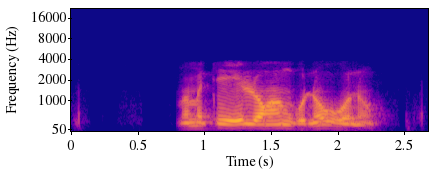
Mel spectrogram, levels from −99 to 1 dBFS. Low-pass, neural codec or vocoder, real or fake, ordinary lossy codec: 3.6 kHz; vocoder, 44.1 kHz, 128 mel bands every 512 samples, BigVGAN v2; fake; Opus, 24 kbps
